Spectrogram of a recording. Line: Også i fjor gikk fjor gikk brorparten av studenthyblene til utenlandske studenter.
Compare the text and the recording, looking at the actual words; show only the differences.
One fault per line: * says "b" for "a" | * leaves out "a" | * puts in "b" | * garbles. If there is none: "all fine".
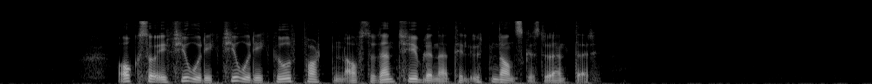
all fine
